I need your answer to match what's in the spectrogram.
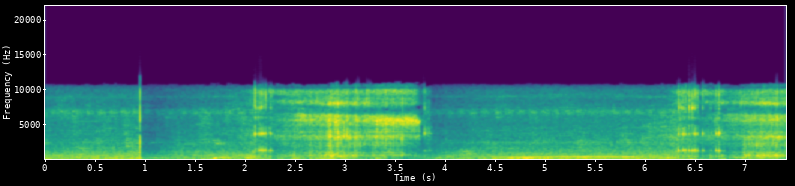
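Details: Loud, rough, irregular snoring from a sleeping man against a steady low background hum; snoring.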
